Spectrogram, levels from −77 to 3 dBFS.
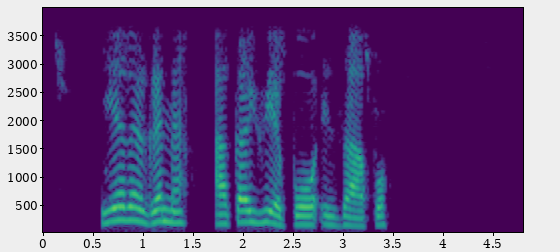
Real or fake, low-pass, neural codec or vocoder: real; 3.6 kHz; none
